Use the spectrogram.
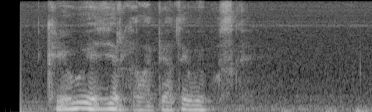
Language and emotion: Russian, neutral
